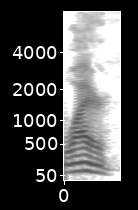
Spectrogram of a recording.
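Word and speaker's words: Wier: his is IE, so we used to pronounce it phonetically Y-er. So he's Bob Wire.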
